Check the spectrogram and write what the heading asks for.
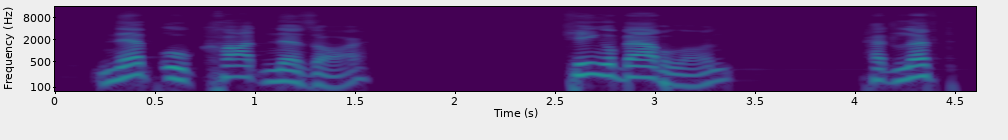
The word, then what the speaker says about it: Nebuchadnezzar: nebu shz I'm sorry nebu Nezar that's how you say it not Nebuchadnezzar it's nebukadnezar king of Babylon had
